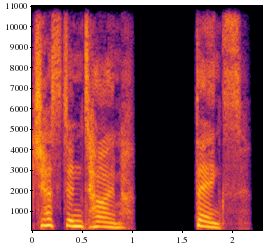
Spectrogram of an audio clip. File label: Female, en; Crew Heal; Warframe; Railjack Crew; Cephalon Suda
